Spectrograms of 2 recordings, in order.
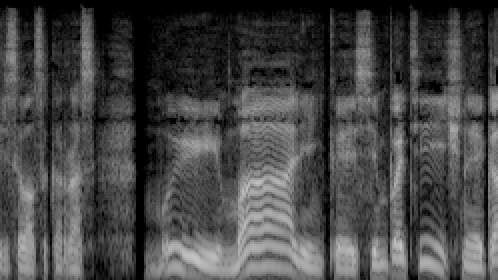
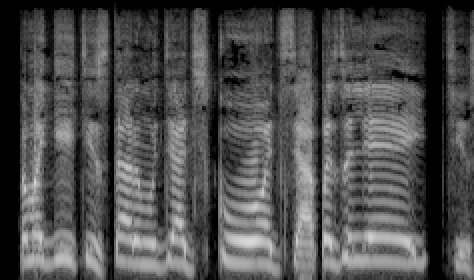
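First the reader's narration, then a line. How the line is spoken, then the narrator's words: Nasty creaky voice. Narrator (Russian): Существо вдруг перешло на гаденький скрипучий голос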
